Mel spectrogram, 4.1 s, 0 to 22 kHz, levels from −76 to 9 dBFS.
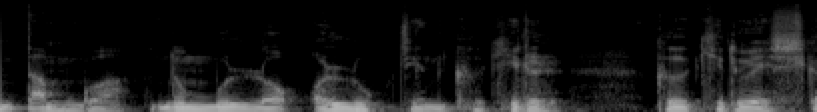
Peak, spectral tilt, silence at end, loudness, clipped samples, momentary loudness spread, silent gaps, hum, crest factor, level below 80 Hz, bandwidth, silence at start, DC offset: -8 dBFS; -8 dB/octave; 0 s; -25 LUFS; under 0.1%; 9 LU; none; none; 16 dB; -46 dBFS; 12.5 kHz; 0 s; under 0.1%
